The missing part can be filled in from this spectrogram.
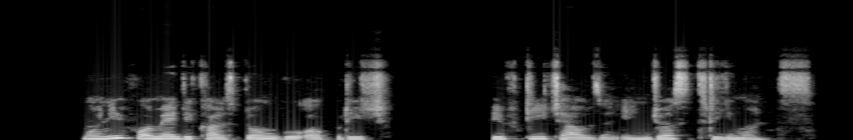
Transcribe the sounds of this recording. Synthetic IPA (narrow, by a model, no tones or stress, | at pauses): mɔnifɔmɛdikʰalsdõnɡoʔɔpɹit͡ʃ | fiftit̪awzãndḭ̃nd͡ʒɔstɹimɔ̃nθs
